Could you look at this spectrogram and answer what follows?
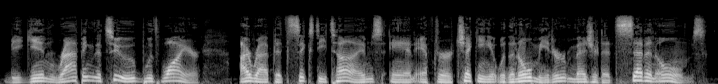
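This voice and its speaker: A man's voice: mid-range voice, darkish tone, no room sound. A man hosting a do-it-yourself project show, narrating scripted how-to instructions step by step in an instructional manner. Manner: clear step-by-step instructional delivery. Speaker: host of a DIY project show.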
